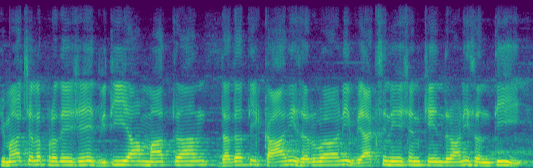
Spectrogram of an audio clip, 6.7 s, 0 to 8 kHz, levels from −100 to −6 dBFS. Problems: none marked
